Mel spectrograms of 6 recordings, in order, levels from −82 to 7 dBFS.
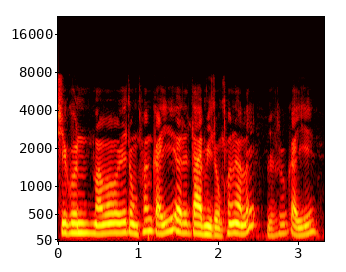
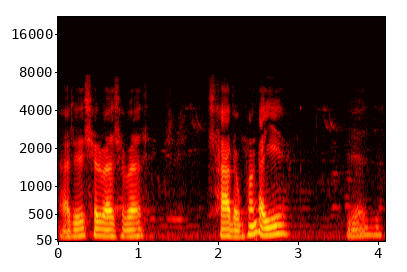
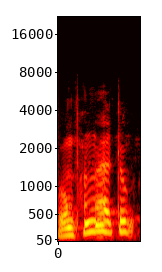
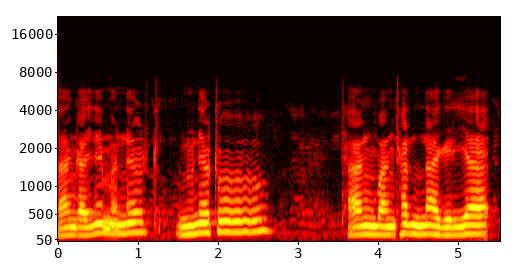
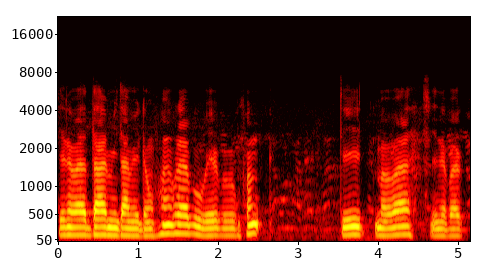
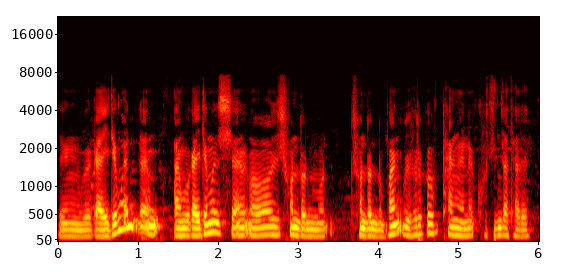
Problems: constant background noise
